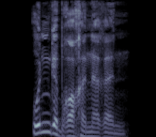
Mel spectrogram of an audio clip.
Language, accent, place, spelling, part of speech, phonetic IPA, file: German, Germany, Berlin, ungebrocheneren, adjective, [ˈʊnɡəˌbʁɔxənəʁən], De-ungebrocheneren.ogg
- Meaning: inflection of ungebrochen: 1. strong genitive masculine/neuter singular comparative degree 2. weak/mixed genitive/dative all-gender singular comparative degree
